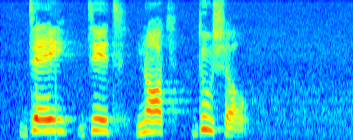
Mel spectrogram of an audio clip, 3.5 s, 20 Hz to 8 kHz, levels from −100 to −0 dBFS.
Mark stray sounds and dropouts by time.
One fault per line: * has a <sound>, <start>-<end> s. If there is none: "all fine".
all fine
